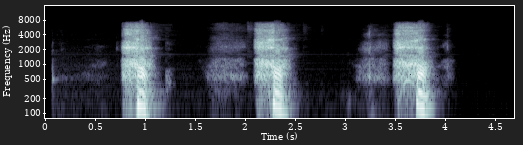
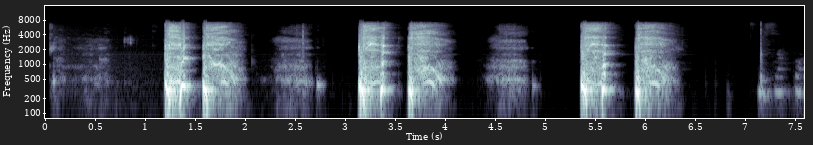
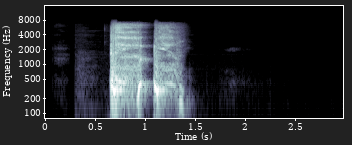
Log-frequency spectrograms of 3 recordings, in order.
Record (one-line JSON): {"exhalation_length": "4.7 s", "exhalation_amplitude": 27998, "exhalation_signal_mean_std_ratio": 0.34, "three_cough_length": "7.6 s", "three_cough_amplitude": 29439, "three_cough_signal_mean_std_ratio": 0.36, "cough_length": "3.0 s", "cough_amplitude": 31735, "cough_signal_mean_std_ratio": 0.32, "survey_phase": "beta (2021-08-13 to 2022-03-07)", "age": "45-64", "gender": "Male", "wearing_mask": "No", "symptom_none": true, "smoker_status": "Never smoked", "respiratory_condition_asthma": false, "respiratory_condition_other": false, "recruitment_source": "REACT", "submission_delay": "1 day", "covid_test_result": "Negative", "covid_test_method": "RT-qPCR"}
